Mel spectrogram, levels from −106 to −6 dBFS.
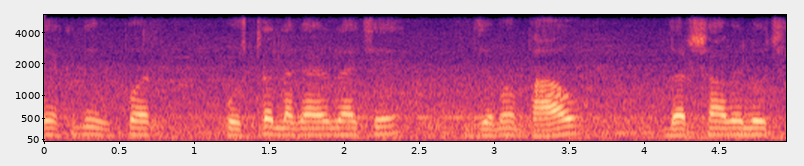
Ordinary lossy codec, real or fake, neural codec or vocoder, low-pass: Opus, 64 kbps; real; none; 5.4 kHz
